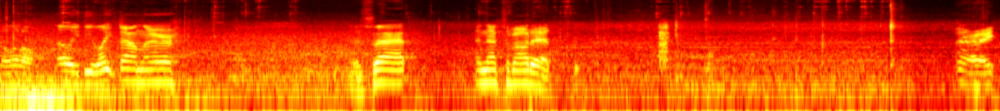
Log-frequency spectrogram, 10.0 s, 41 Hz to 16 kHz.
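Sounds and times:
steady background noise: 0:00.0 - 0:10.0.

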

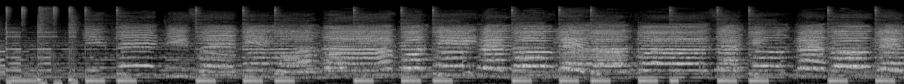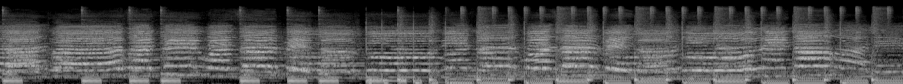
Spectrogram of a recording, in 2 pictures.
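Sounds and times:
children's choir singing folk song: 0:00.8 - 0:18.0
steady low beat: 0:12.7 - 0:17.9.

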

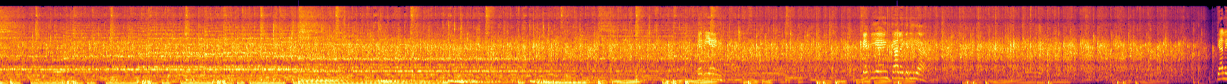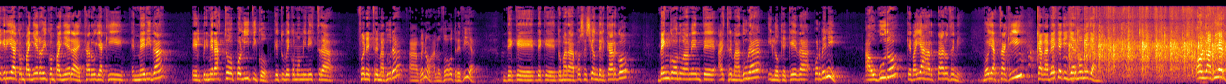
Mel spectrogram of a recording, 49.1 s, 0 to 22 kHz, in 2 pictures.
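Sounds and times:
loud music in a hall: 0:00.0 - 0:24.2
audience applauding: 0:00.0 - 0:24.4, 0:45.2 - 0:49.0.

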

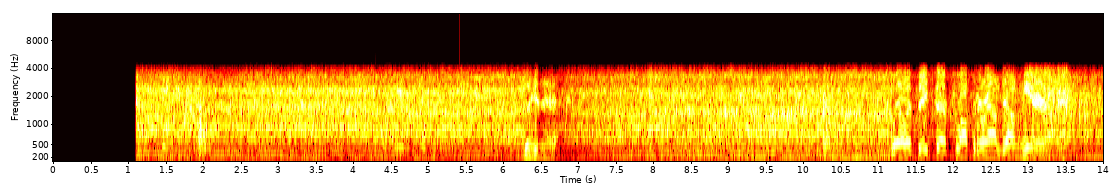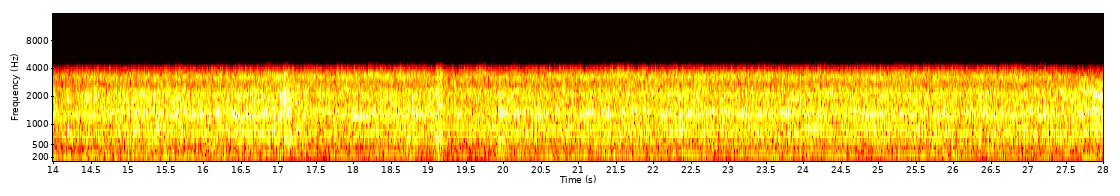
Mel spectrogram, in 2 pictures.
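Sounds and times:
excavator diesel engine: 0:01.1 - 0:28.0.

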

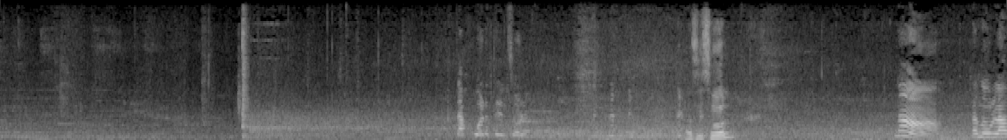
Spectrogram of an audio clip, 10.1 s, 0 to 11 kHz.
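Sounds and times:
street noise with low rumble: 0:00.0 - 0:10.0.

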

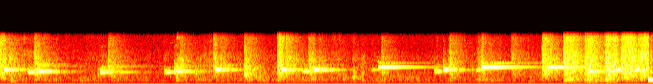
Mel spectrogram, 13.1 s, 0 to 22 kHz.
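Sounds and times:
sharp percussive clacks: 0:10.2 - 0:13.0.

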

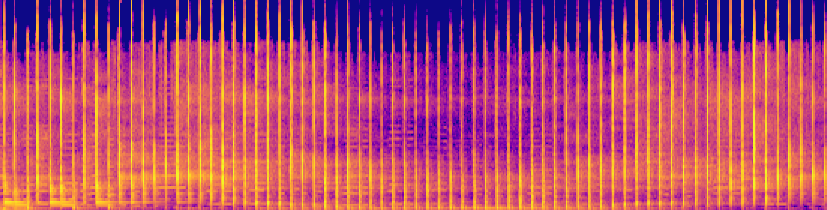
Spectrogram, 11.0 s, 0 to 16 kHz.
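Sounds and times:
tabla treble drum strokes: 0:00.0 - 0:11.0.

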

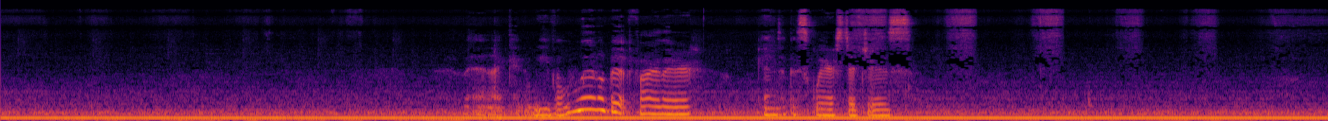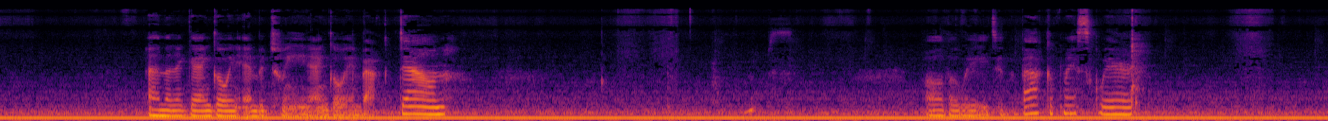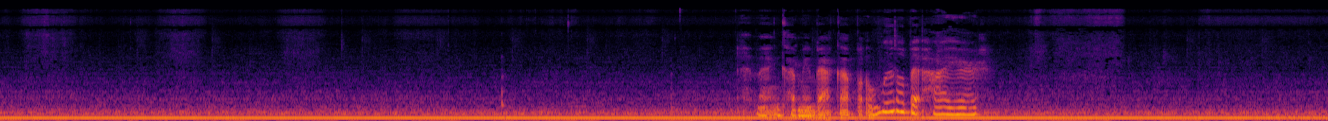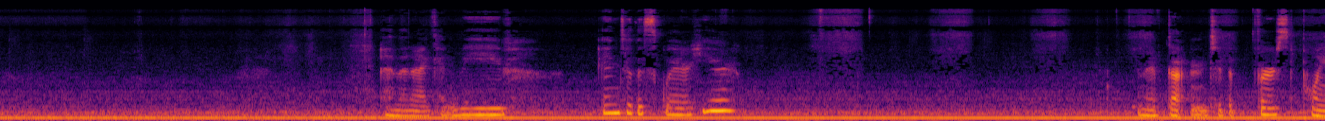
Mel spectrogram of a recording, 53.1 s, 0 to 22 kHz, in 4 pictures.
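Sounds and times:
steady low hum: 0:00.0 - 0:53.0
yarn swishing through stitches: 0:08.4 - 0:13.4
yarn rustling through fabric: 0:08.4 - 0:13.6, 0:19.4 - 0:20.4, 0:25.4 - 0:32.1, 0:36.8 - 0:39.6, 0:47.8 - 0:53.0.

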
